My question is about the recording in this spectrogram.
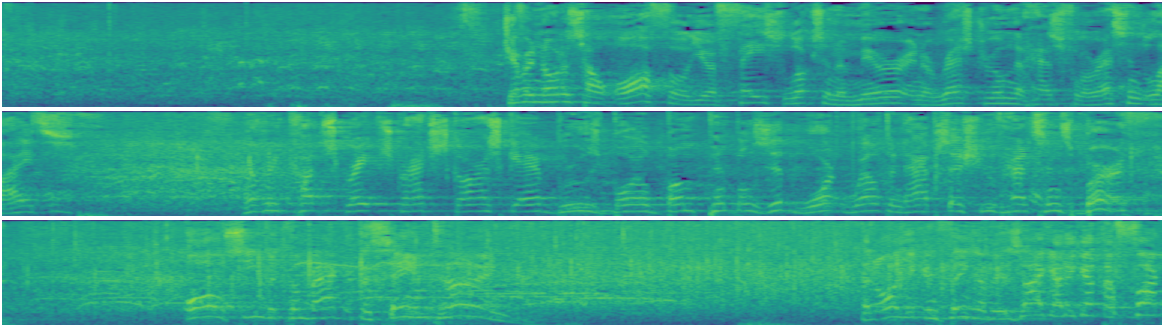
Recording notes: taped on April 24 and 25, 1992, at the Paramount Theater, on the grounds of Madison Square Garden in New York City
